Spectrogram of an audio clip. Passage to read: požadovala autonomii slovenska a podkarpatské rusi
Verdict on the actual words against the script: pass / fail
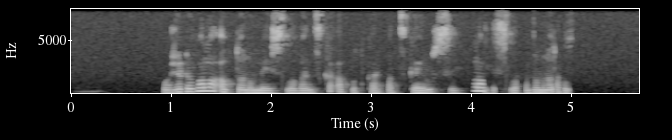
fail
